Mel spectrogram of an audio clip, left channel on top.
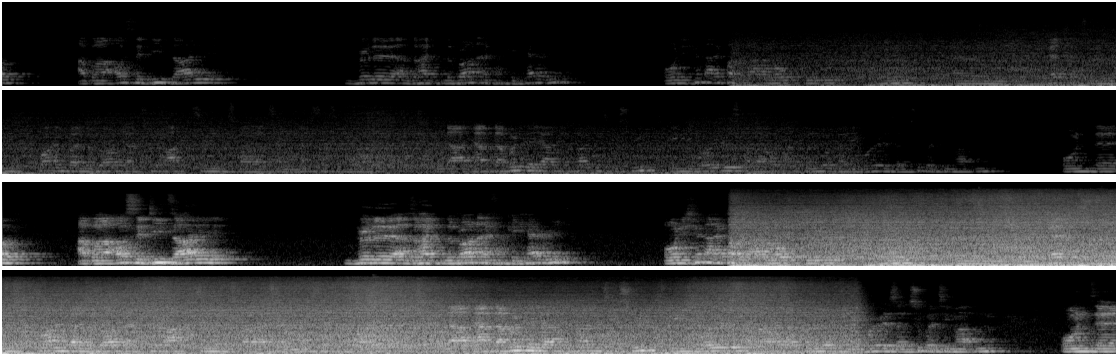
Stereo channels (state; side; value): quieter; left; 24.4 dB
